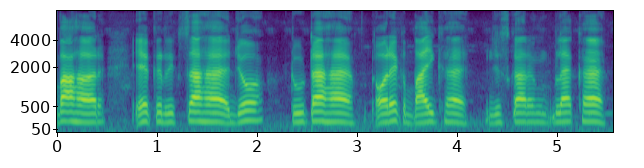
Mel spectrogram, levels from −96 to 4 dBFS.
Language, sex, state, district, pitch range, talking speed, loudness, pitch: Hindi, male, Jharkhand, Garhwa, 170-185 Hz, 160 wpm, -17 LUFS, 175 Hz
